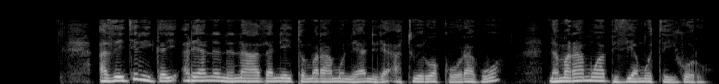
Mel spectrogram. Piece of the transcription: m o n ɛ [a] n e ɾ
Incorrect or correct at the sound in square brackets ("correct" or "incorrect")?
correct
